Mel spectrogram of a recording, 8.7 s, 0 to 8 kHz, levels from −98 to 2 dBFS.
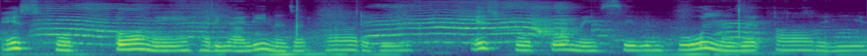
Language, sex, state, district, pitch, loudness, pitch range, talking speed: Hindi, female, Madhya Pradesh, Umaria, 220 Hz, -19 LUFS, 200-265 Hz, 115 wpm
